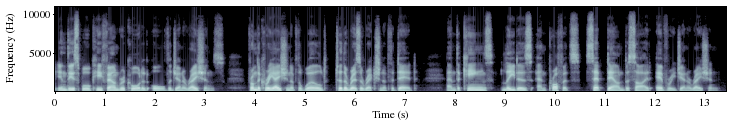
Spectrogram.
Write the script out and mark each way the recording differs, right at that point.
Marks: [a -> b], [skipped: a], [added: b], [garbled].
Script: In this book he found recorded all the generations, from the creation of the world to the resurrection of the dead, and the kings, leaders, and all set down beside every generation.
In this book he found recorded all the generations, from the creation of the world to the resurrection of the dead, and the kings, leaders, and [all -> prophets] set down beside every generation.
